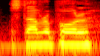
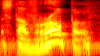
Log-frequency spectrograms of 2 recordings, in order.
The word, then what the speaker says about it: Stavropol: They're probably saying, yeah, driving down there without having opened up Stavropol. It's probably pronounced Stavropol, sorry, just like Sevastopol, not Sevastopol, Sevastopol, Stavropol.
